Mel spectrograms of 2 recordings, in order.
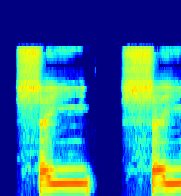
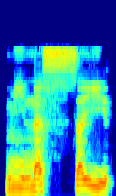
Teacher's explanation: Jangan diubah huruf syinnya menjadi sin.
